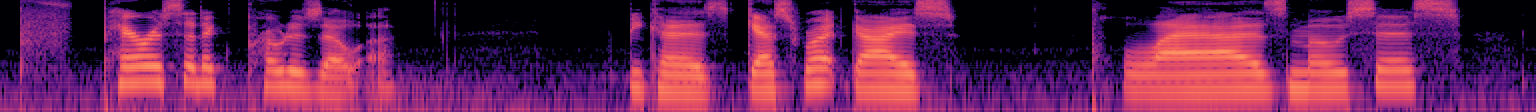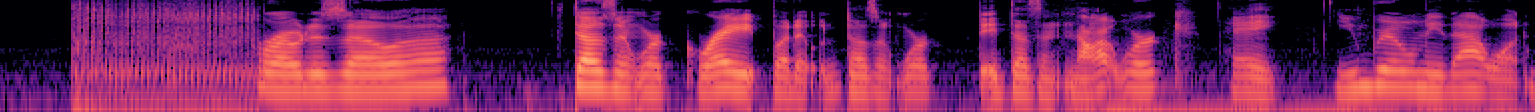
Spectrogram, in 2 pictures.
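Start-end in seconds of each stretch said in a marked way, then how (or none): 5.6-9.9 slow, drawn-out words set side by side; sounding out. Shown as a demonstration. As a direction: stretch each word to show the link. Stretching words to show they match.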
